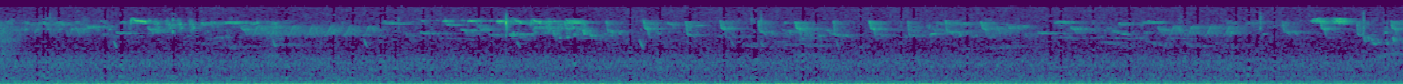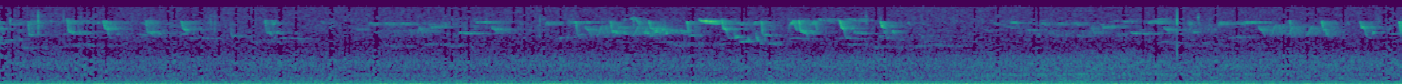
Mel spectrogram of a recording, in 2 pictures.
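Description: Faint woodland birdsong: many small birds chirping and trilling in short, high phrases throughout, over a low steady rumble.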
